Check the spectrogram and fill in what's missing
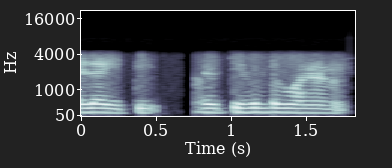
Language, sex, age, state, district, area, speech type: Malayalam, male, 18-30, Kerala, Thrissur, rural, conversation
